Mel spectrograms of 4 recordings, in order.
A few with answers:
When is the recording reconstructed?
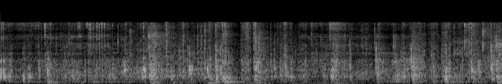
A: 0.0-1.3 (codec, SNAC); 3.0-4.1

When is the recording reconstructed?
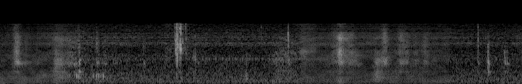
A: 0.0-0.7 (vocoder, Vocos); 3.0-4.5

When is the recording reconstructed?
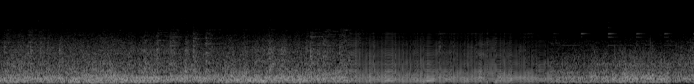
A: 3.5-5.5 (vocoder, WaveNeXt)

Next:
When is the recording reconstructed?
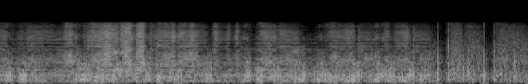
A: 0.0-4.3 (vocoder, HiFi-GAN)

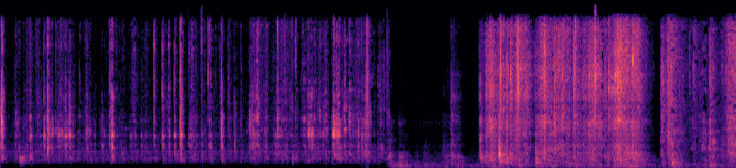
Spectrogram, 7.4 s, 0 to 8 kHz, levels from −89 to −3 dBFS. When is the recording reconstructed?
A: 3.6-6.6 (codec, SNAC)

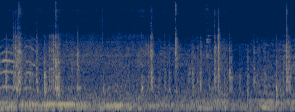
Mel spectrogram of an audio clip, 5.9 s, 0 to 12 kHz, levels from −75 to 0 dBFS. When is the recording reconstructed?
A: 1.0-3.1 (autoencoder, DAC-VAE)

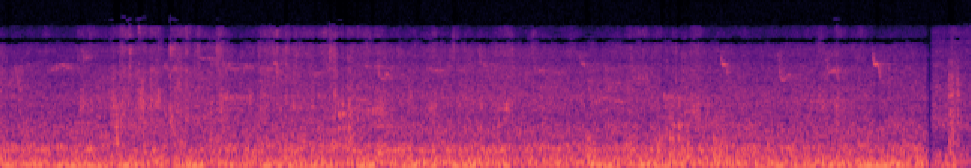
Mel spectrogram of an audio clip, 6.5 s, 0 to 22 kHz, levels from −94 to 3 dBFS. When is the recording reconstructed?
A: none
